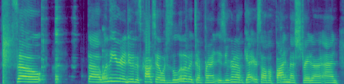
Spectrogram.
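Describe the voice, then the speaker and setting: A woman's voice: fairly high pitch, steady tone, brisk, background noise. A woman co-hosting a podcast, talking through drinks in a casual how-to chat. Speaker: podcast co-host and cocktail mixer.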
